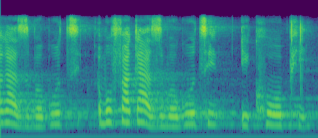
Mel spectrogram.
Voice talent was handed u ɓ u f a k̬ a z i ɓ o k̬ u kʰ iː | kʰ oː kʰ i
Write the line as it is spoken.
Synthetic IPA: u ɓ u f a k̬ a z i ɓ o k̬ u tʰ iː | kʰ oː pʰ i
